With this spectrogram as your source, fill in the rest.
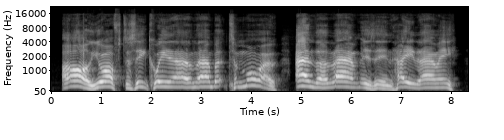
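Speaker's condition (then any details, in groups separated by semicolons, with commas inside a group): ALS; speech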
